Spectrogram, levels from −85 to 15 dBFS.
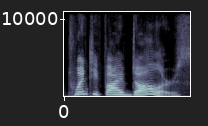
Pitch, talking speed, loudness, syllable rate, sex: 270 Hz, 140 wpm, -16 LUFS, 4.1 syllables/s, female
